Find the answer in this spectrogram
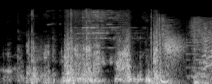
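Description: Red plastic chairs knocking and a person falling onto the ground: several thuds and whacks in quick succession, loudest about two-thirds of a second in and again past the middle.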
